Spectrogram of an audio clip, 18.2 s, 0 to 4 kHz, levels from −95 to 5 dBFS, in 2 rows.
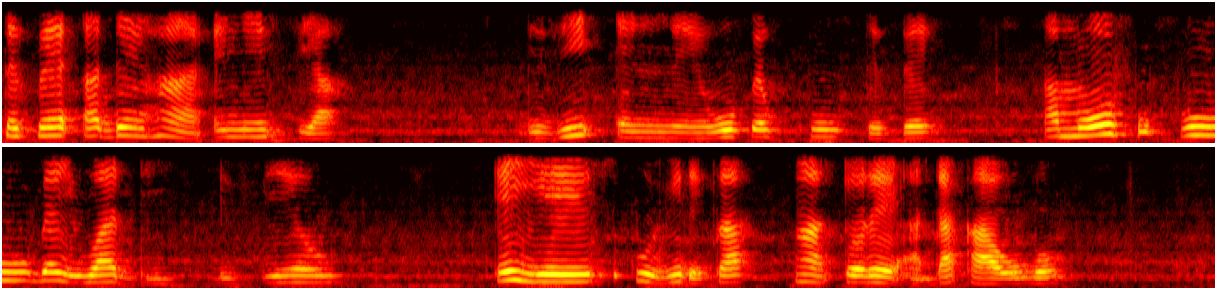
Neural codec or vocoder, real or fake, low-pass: codec, 16 kHz, 4 kbps, FreqCodec, larger model; fake; 3.6 kHz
